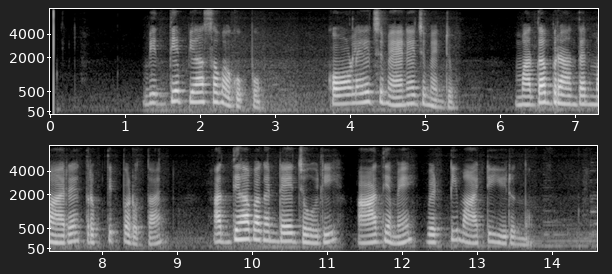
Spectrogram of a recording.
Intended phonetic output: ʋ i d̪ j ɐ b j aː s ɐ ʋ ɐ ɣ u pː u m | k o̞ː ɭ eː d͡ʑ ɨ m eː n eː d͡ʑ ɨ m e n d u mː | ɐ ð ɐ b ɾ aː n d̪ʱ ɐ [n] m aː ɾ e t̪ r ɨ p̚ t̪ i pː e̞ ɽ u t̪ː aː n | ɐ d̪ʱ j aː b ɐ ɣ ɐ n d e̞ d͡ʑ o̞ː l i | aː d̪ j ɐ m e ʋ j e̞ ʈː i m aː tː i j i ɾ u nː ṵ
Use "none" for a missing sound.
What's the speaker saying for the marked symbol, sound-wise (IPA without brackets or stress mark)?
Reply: n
